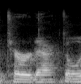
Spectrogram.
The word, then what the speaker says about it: pterodactyl: never tell if a pterodactyl is in the bathroom I do not know why you can never tell if pterodactyls are about fit because the P is silent ladies and gentlemen come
